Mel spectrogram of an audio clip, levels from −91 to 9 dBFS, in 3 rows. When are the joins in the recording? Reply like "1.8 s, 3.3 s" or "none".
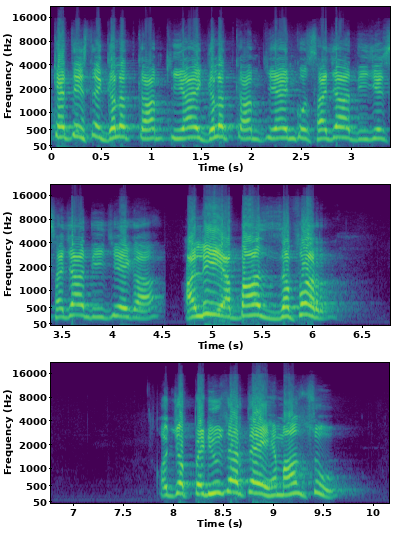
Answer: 4.5 s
